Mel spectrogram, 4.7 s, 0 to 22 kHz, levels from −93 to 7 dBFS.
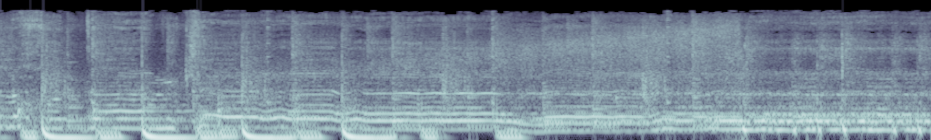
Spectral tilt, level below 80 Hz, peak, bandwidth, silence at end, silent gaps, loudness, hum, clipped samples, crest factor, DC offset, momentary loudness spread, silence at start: -4.5 dB/octave; -14 dBFS; 0 dBFS; 17 kHz; 0 s; none; -9 LUFS; none; under 0.1%; 8 dB; under 0.1%; 2 LU; 0 s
